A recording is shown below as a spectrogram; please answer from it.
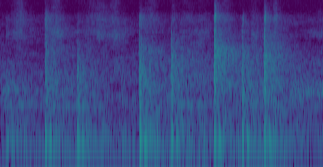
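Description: Chalk knocking and scraping on a blackboard as a ring structure is drawn: a string of about seven sharp, irregular taps.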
